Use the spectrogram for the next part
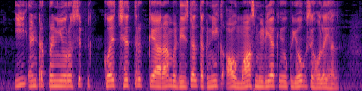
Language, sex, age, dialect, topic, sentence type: Magahi, male, 18-24, Central/Standard, banking, statement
